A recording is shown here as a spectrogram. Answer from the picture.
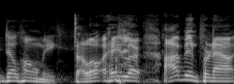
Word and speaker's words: Delhomme: get embarrassed by it I'm just proud of the way you said my last name I mean you said Jake dell homie I've been for now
